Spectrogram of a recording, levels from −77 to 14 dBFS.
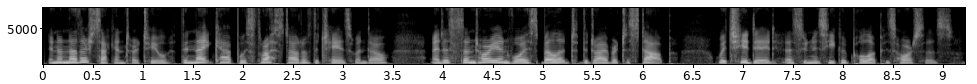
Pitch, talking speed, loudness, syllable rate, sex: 225 Hz, 235 wpm, -18 LUFS, 6.2 syllables/s, female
